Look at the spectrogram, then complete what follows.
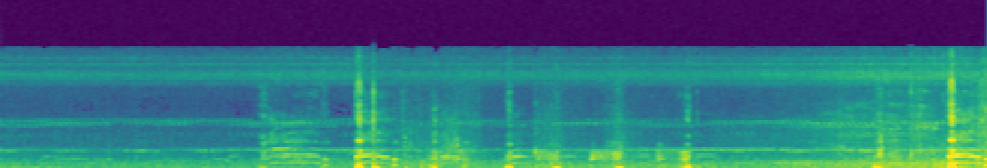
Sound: coughing

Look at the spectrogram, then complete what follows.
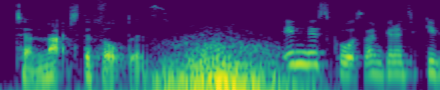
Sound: air swooshing

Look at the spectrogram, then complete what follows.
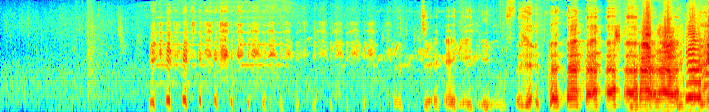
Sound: laughter

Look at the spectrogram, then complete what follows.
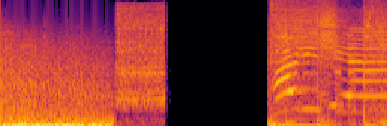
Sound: tape reeling

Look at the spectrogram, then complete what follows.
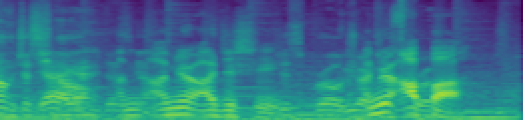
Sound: speaking Korean

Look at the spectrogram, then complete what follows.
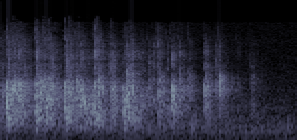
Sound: clapping

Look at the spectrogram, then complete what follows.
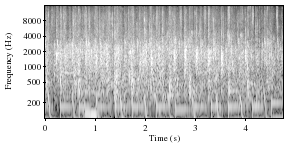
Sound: everyone clapping

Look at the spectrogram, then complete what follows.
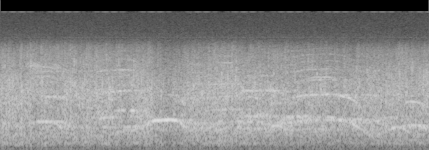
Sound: applause

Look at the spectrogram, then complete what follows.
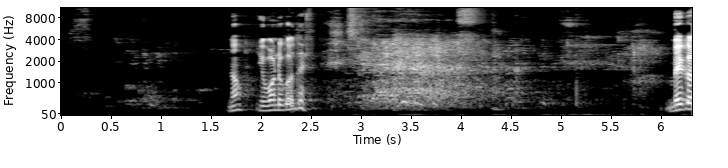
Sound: laughter

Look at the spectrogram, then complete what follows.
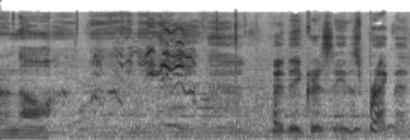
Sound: chuckles

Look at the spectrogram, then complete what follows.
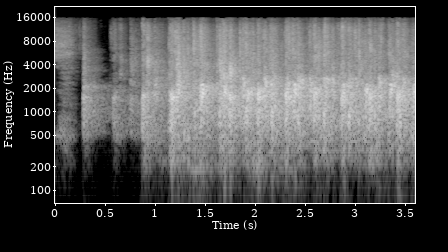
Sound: applause

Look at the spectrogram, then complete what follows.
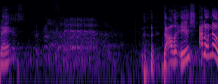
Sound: chuckling

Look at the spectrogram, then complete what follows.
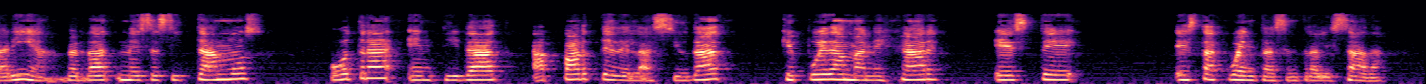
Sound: speaking spanish

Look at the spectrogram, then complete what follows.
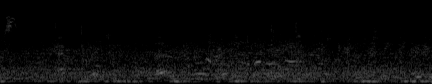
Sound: applause

